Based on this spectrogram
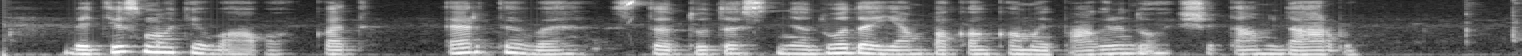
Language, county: Lithuanian, Panevėžys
